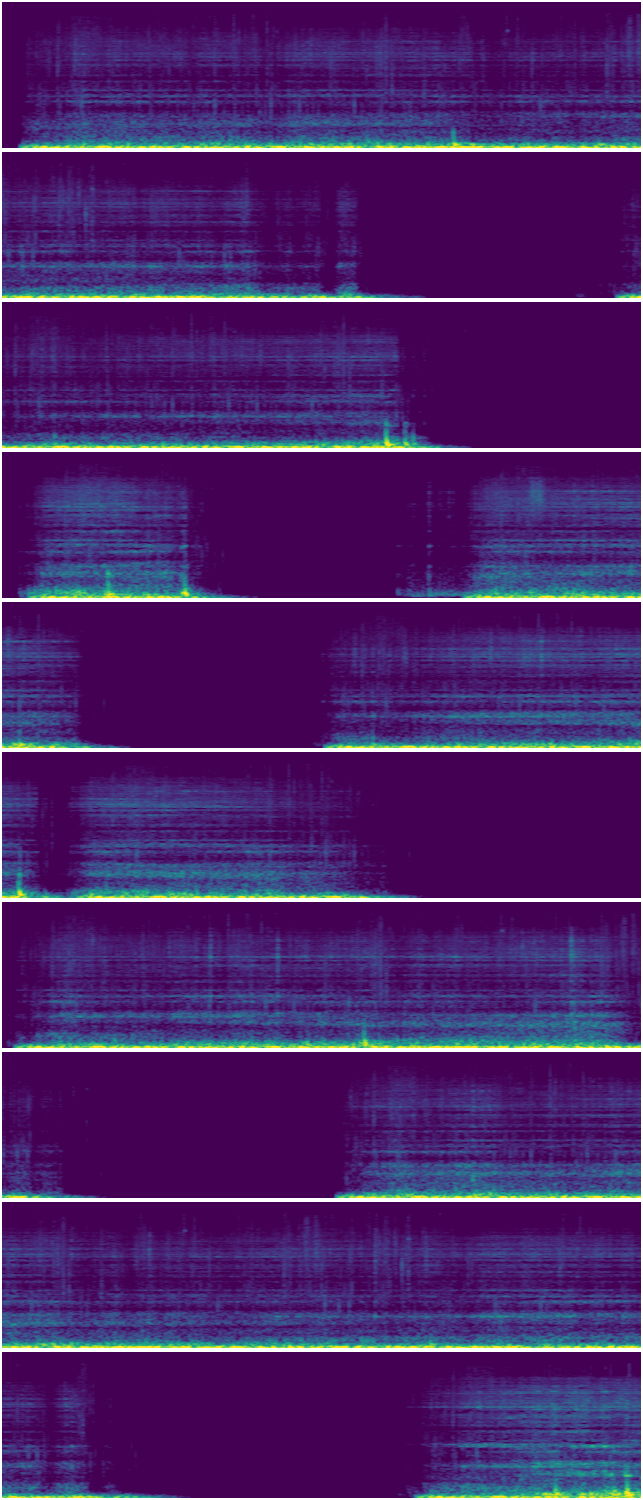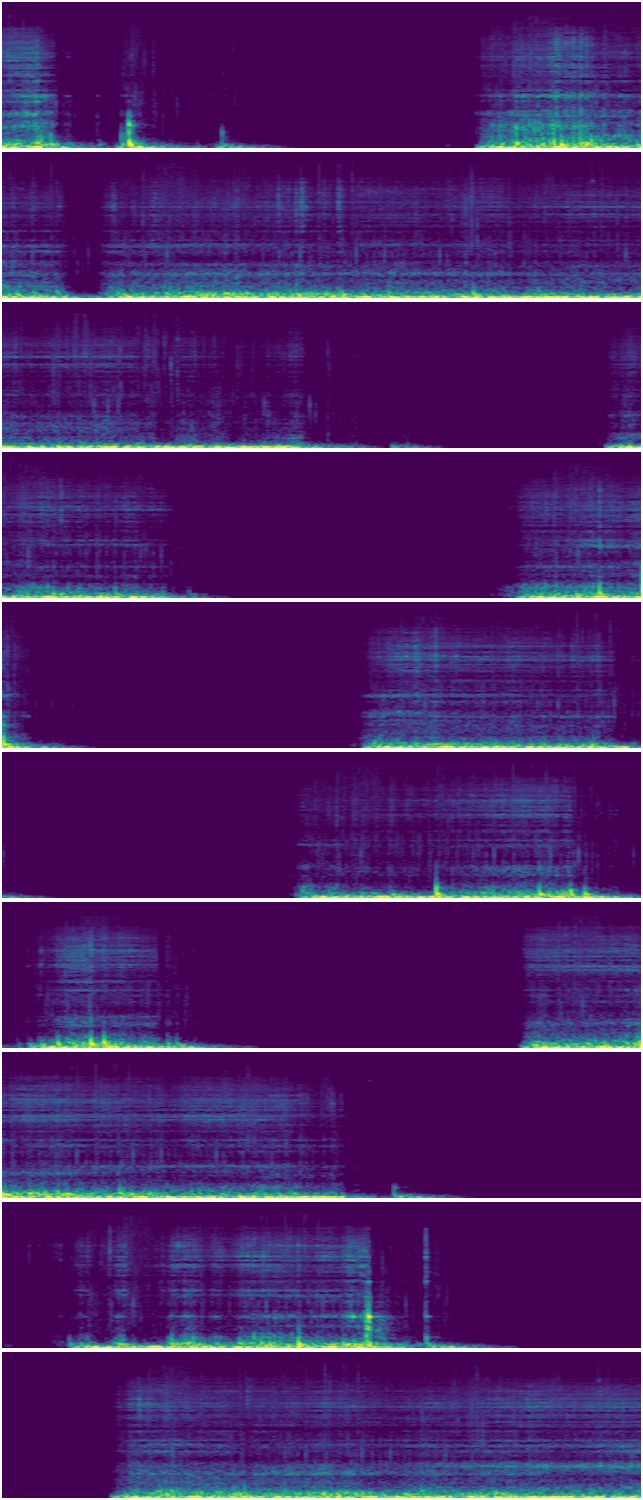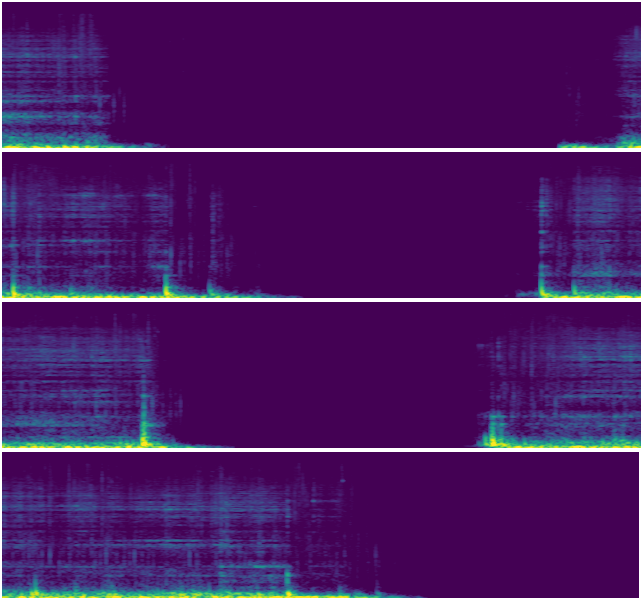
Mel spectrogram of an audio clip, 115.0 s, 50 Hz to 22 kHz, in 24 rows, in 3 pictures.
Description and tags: Moving the grave stone.With stone sand(5lrs,mltprcssng)
The sound of a gravestone slab being dragged. Various movement variations. Subsound with chipped small stones and sand. Enjoy it. If it does not bother you, share links to your work where this sound was used.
